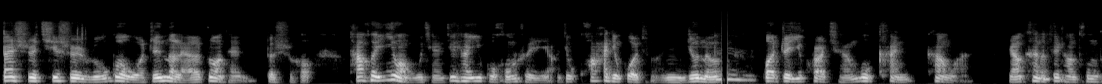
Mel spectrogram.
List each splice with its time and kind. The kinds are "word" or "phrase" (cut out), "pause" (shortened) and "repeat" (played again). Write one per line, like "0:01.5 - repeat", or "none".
0:02.6 - pause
